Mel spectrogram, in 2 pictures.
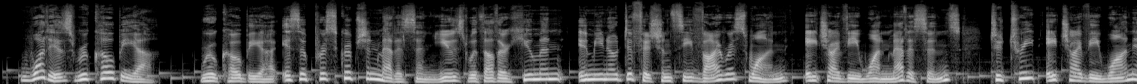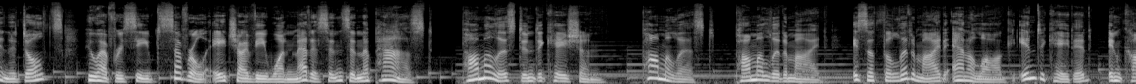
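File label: narration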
